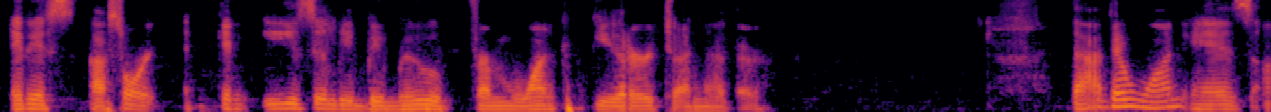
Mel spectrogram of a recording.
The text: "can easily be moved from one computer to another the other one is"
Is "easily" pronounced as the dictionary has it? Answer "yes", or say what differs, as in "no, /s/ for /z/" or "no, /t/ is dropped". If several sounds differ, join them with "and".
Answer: yes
